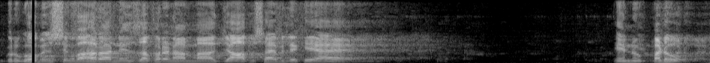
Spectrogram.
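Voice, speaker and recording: A man preaching a Sikh katha sermon, chanting Persian verses slowly and then explaining them in quick, lively speech that swells loud on key lines. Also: fairly high pitch. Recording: long reverberant hall.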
